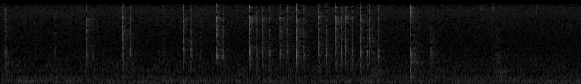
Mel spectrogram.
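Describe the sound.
Someone types a password on a computer keyboard, producing many quiet, quick key clicks in a steady, uneven patter with no talking.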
